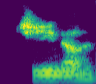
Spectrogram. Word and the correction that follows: Gianna: if I pronounce their names right. – Yeah, Kiara and Gianna.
